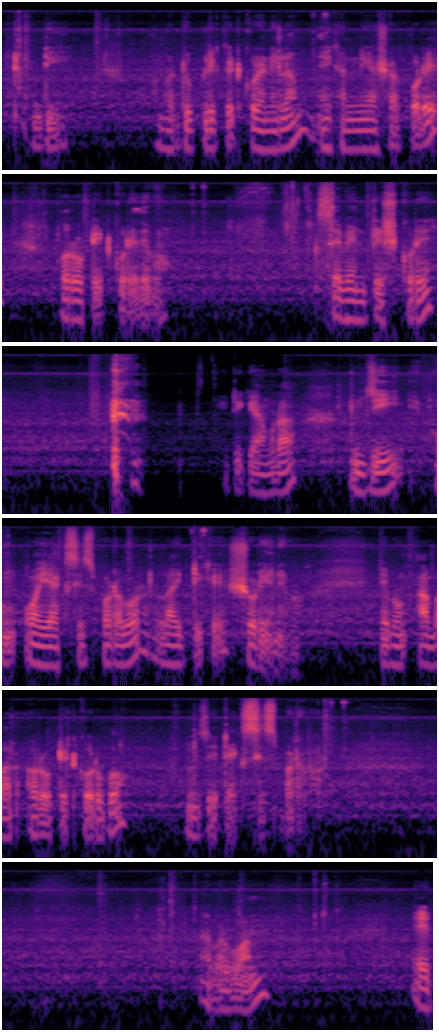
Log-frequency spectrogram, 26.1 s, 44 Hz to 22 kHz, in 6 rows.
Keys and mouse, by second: 0.7 shift+d, 4.6 r.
